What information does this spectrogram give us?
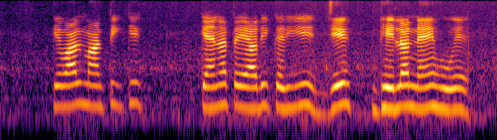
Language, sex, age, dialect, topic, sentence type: Maithili, female, 25-30, Angika, agriculture, question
